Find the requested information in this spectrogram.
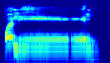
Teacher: रुकेंगे भी लेकिन जमाओ के साथ, यहाँ पे कलकला नहीं होगा, इसको हिलाएंगे नहीं, और कौफ को हर सूरत मोटा ही पढ़ेंगे।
